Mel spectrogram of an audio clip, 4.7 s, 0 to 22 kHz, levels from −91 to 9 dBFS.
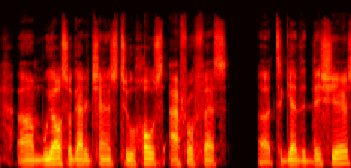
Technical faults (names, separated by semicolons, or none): sample clock jitter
